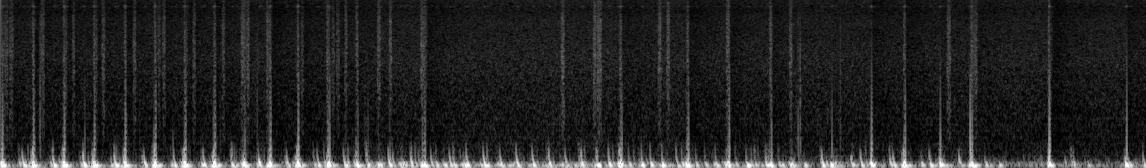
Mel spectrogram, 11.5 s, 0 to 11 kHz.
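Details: Irregular heartbeat recorded after a shock, after which the person reports the heart stopped for 9 seconds: rapid, uneven, low heart thumps with irregular spacing.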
